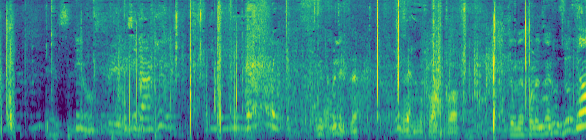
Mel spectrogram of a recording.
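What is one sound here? A young boy talks excitedly, close to a phone microphone.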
